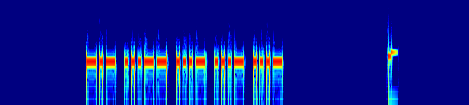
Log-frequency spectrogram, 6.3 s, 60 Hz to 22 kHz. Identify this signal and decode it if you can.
Morse code, heard as a keyed tone, about 28 wpm, 700 Hz. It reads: K3VVV
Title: USA Call Signs - 5 Characters - 4x Character Spacing - 28wpm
